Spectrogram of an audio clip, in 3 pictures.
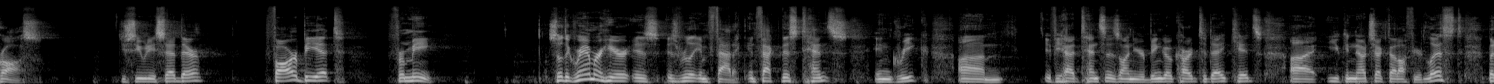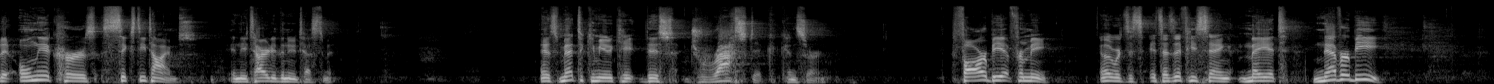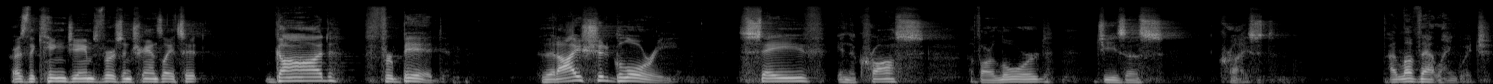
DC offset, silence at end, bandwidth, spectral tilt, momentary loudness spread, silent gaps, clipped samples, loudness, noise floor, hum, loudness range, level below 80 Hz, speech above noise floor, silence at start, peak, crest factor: under 0.1%; 0.05 s; 16 kHz; -4 dB/octave; 14 LU; none; under 0.1%; -25 LUFS; -70 dBFS; none; 6 LU; -64 dBFS; 46 dB; 0 s; -8 dBFS; 18 dB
